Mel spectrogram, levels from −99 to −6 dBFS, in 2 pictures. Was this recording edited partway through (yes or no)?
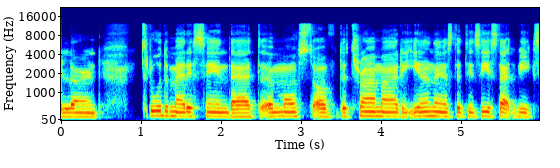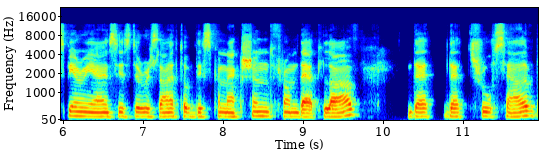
no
